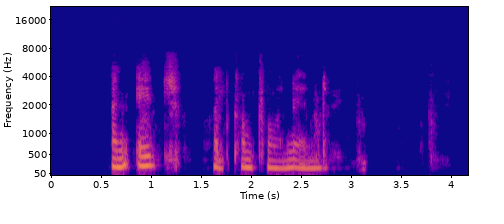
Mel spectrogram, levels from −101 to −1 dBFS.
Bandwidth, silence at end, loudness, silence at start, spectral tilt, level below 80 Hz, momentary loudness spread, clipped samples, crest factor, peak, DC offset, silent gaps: 7 kHz; 1 s; -42 LUFS; 0.6 s; -8 dB/octave; -78 dBFS; 12 LU; under 0.1%; 18 dB; -24 dBFS; under 0.1%; 1.43-1.48 s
